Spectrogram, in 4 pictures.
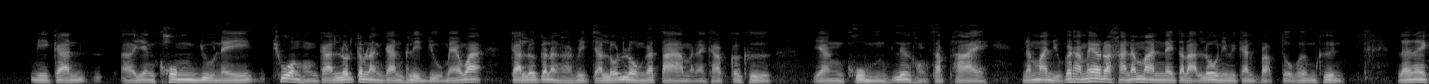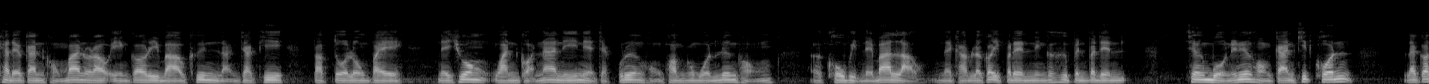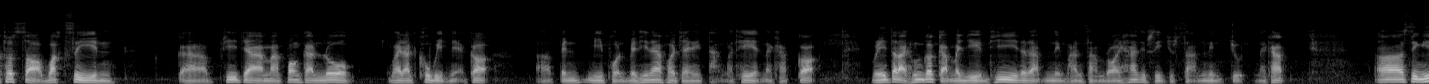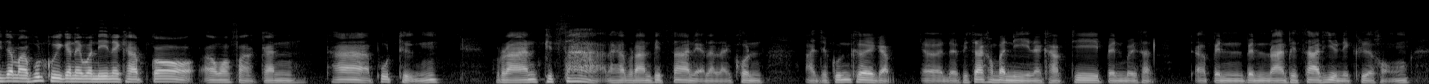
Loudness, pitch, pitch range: -25 LUFS, 95 Hz, 85-105 Hz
